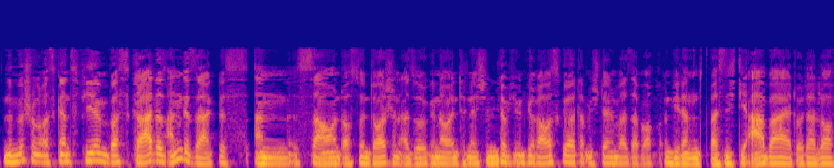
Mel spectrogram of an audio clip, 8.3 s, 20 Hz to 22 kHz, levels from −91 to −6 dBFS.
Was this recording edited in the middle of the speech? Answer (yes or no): yes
